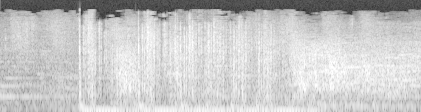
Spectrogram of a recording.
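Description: A large explosion: a sudden loud blast about half a second in, followed by a continuing deep rumble.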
